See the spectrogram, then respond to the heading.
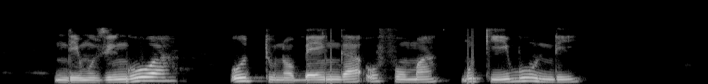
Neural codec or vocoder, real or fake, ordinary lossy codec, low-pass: none; real; Opus, 24 kbps; 5.4 kHz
